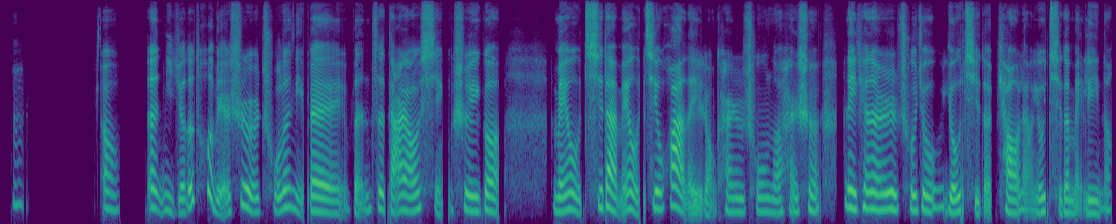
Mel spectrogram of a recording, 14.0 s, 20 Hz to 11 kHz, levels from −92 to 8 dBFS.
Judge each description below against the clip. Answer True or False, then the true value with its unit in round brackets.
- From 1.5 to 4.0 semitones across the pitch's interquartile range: True (3.7 semitones)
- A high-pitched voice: True (225 Hz)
